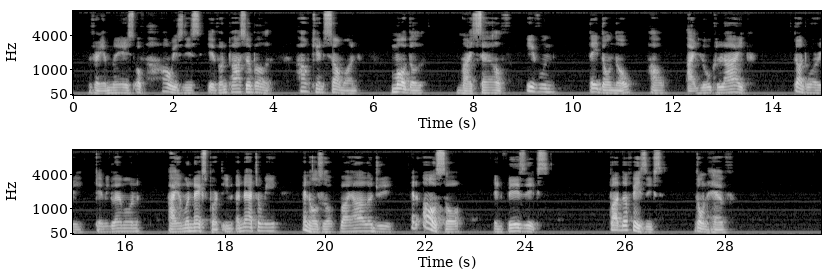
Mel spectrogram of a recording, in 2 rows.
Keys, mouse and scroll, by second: 0.5-2.5 drag, 2.5-4.5 right drag, 4.3 middle click, 6.7-7.9 middle drag, 8.6 Tab, 9.3-11.5 middle drag, 12.4 Tab, 13.2-15.2 middle drag, 15.4 middle click, 17.2 KP_5, 17.5 KP_1, 18.0 KP_3, 20.3 click, 21.4-23.9 drag, 21.8 right click, 22.5 z, 23.9-29.2 middle drag.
